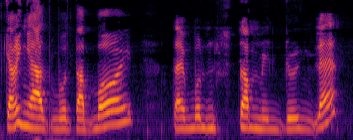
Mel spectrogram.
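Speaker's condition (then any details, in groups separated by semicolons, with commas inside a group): Cerebral palsy; speech problems when young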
